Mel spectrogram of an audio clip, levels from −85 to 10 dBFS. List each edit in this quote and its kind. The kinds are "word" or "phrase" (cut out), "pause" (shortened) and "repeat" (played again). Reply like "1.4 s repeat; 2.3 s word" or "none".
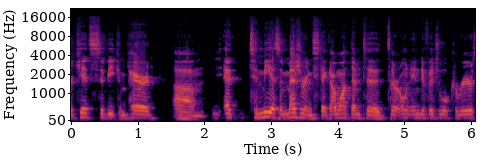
4.8 s word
